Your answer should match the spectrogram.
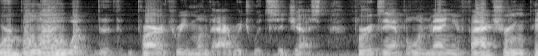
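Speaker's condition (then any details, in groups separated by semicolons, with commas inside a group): No condition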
